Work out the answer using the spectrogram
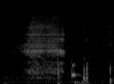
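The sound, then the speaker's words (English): A giant intake of breath: a long, loud, airy inhale lasting under a second, followed by a few short vocal sounds. “I don't know why I took a giant breath then.”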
